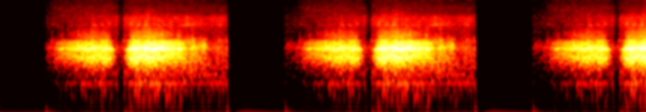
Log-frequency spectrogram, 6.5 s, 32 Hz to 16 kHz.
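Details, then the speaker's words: Chest auscultation, teaching case 1: loud, harsh breath sound with expiration at least as long as inspiration and a brief silent pause between phases; bronchial (tubular) breath sounds. "Now, what you notice is that this sound is loud, has a long exhalation phase, which is at least as long as inspiration, and has a little silent pause between inspiration and expiration. So it has all the three characteristics of a tubular breath sound, and that's what it is."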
